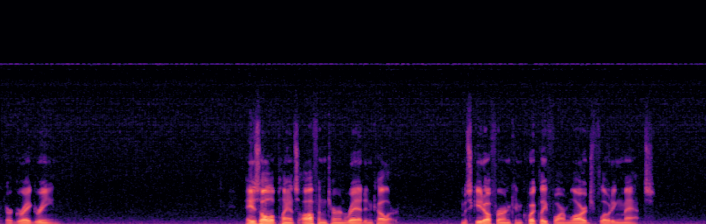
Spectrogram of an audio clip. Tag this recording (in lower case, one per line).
speech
